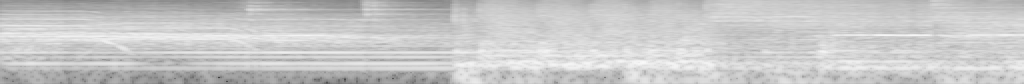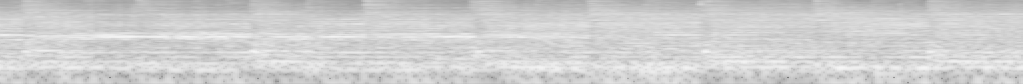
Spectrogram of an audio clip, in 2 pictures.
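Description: A live rock band playing: a sustained held chord opens, then about two seconds in the full band with drums comes in and plays on.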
